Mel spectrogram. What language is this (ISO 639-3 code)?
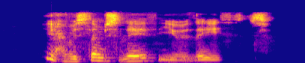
kab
